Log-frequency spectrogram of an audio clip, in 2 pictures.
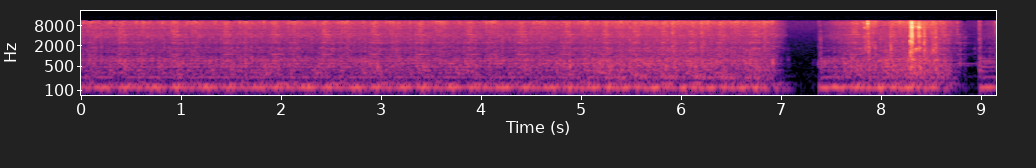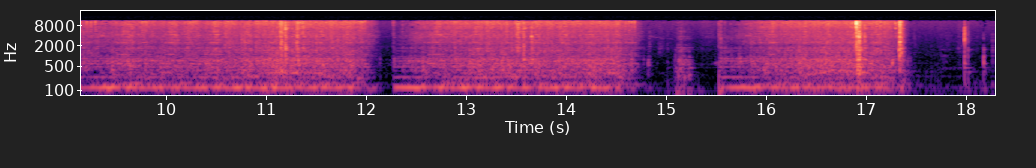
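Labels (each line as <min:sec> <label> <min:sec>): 0:00.0 A sewing machine is running. 0:14.7
0:15.5 A sewing machine is running. 0:17.6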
